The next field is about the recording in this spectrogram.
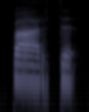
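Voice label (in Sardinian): "parte", female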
